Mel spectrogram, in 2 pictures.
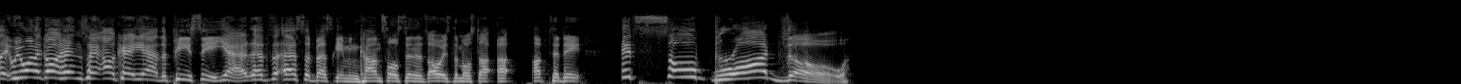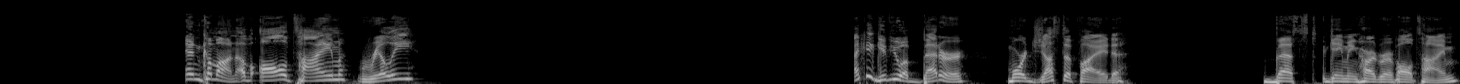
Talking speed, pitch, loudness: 105 wpm, 160 Hz, -25 LUFS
